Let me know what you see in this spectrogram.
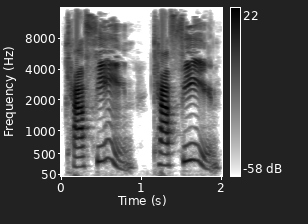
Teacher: In American English, the word is stressed on the second syllable, caffeine, caffeine.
